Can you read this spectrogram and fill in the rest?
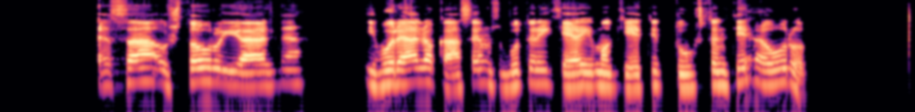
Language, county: Lithuanian, Kaunas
